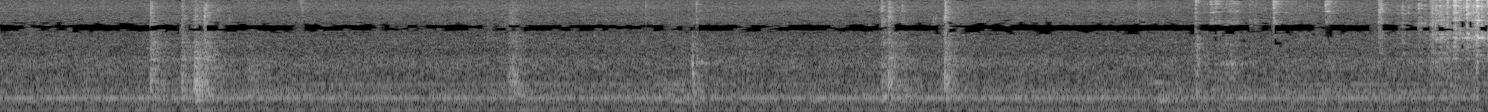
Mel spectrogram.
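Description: Glass bowls and a fork and spoon knocking and clinking as they are handled and set down, a few light knocks with the loudest cluster near the end, over a steady hum.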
